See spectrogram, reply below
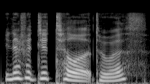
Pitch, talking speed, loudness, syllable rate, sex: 215 Hz, 280 wpm, -17 LUFS, 5.7 syllables/s, female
